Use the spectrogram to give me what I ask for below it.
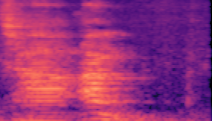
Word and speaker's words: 장: 장을 길게 자앙, 김을 늘려서 길게 기임. 장씨, 김씨예요.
